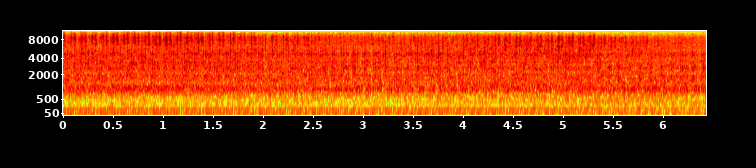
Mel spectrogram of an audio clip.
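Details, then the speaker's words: Galion crane with International D282 diesel, just fitted with a reassembled Roosa Master DBG injection pump, valves not yet adjusted; rough idle with rhythmic puffing wheeze in time with firing, owner thinks number 1 has a bad valve. "Number 1, I think, is the one that's got a bad valve. I hear it wheezing."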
